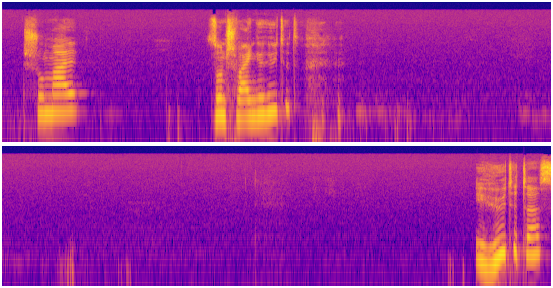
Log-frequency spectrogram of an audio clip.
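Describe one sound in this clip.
A middle-aged woman speaks expressively into a microphone, with long pauses.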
